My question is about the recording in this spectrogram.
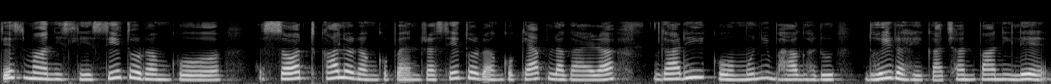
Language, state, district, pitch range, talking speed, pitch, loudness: Nepali, West Bengal, Darjeeling, 220-265 Hz, 110 wpm, 235 Hz, -15 LUFS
